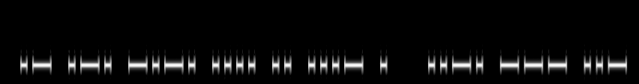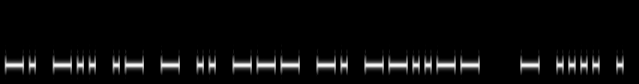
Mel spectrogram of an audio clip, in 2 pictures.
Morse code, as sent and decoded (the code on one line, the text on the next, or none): .- .-. -.-. .... .. ...- . / ..-. --- ..- -. -.. .- - .. --- -. --..-- / - .... .
ARCHIVE FOUNDATION, THE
